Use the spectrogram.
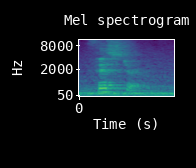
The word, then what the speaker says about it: Pfister: It is by Marcus Pfister. That P right there is silent.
